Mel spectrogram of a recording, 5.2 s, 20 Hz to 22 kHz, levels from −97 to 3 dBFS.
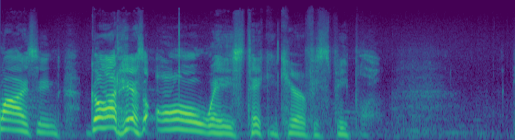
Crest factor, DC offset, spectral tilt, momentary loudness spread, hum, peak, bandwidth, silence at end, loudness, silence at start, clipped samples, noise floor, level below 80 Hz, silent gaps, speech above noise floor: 20 dB; under 0.1%; -4.5 dB/octave; 18 LU; none; -4 dBFS; 15.5 kHz; 1.45 s; -23 LUFS; 0 s; under 0.1%; -61 dBFS; -70 dBFS; none; 38 dB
